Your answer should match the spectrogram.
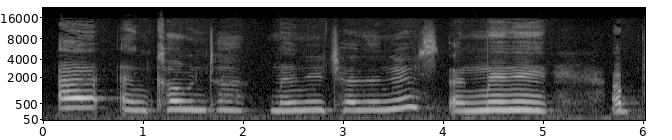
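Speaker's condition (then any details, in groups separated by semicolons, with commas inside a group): Mild cerebral palsy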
